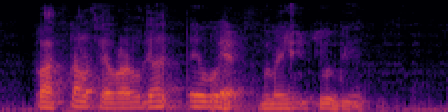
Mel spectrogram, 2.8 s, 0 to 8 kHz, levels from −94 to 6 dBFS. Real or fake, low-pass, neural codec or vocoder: fake; 7.2 kHz; codec, 24 kHz, 1.5 kbps, HILCodec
